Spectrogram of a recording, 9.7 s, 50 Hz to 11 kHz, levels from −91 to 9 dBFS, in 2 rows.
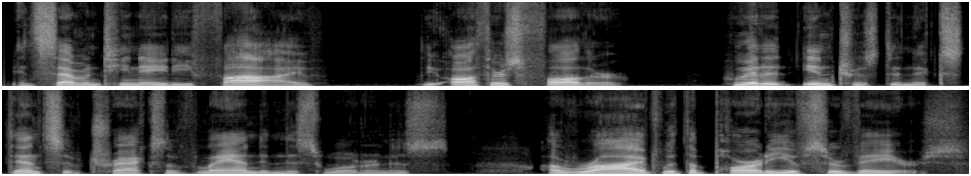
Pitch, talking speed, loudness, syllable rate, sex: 130 Hz, 155 wpm, -19 LUFS, 5.1 syllables/s, male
